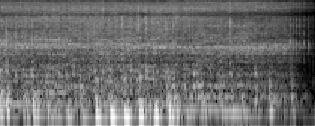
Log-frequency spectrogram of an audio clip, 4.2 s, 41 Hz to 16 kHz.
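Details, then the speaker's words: HO scale BNSF GP60M Warbonnet model locomotive on test track: small motor whirring with uneven rough grinding and rattle underneath; suspected wire rubbing in the drivetrain, wiring poor after rear truck rewiring. "It sounds like we may have a wire grinding on something in the drivetrain."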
